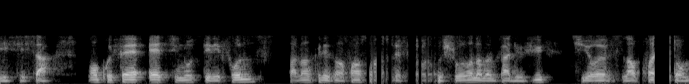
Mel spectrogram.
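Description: Packet loss on the ADPCM call hits twice, at 3.66 to 4.40 s in scattered bursts and at 6.54 to 6.78 s. Each leaves hard silent holes, then slightly distorted speech while the decoder's predictor catches up.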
